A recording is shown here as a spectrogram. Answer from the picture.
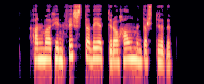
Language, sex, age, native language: Icelandic, female, 30-39, Icelandic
